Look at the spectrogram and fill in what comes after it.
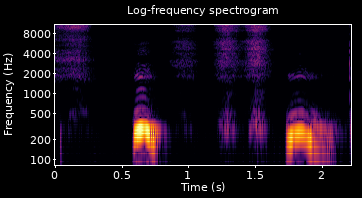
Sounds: Sniff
